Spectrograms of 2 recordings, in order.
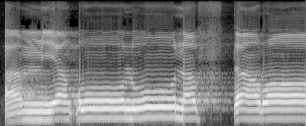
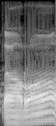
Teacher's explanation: Am yaquluna iftara. Tara, rohnya ini adalah mad tabi'i dan dia itu dibaca tebal atau tafkhim disebabkan karena roh ini berfathah.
